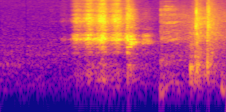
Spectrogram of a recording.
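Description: A person whispering one drawn-out word ("coloriage") close to the microphone. The breathy whisper starts under a second in and lasts under a second, with a small click near the end.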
